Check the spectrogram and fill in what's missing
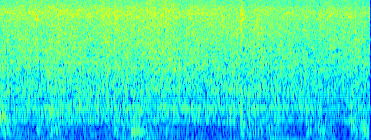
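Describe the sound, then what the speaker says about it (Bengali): Chopped large onions fry in hot oil in a pan, a steady dense sizzle running evenly throughout, close and fairly loud with no voices. "পেঁয়াজগুলোকে হালকা ভেজে নেব।"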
